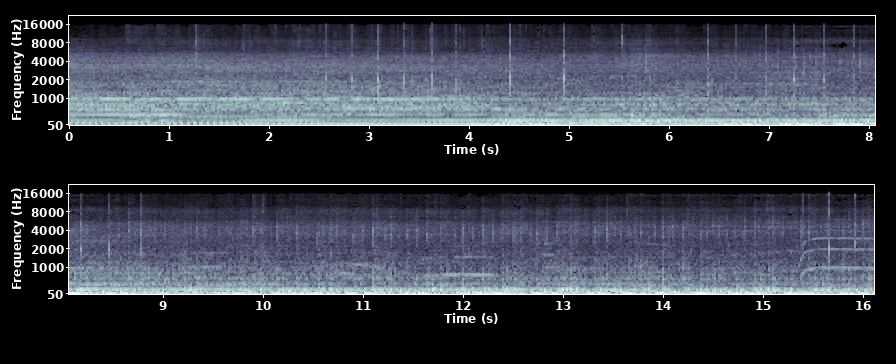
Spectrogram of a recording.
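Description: Live heavy rock band playing at full volume: a held chord for the first few seconds, then fast, dense drumming with heavy kick drum comes in about four seconds in, under sustained guitar.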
